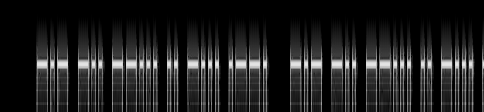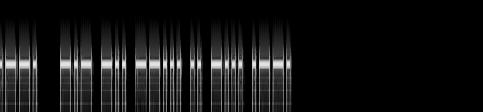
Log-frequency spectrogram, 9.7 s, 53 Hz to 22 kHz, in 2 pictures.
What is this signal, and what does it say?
Morse code, heard as a keyed tone, about 34 wpm, 700 Hz. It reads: KD7IBP KD7IBP KD7IBP
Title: USA Call Signs Repeated 3x 35wpm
